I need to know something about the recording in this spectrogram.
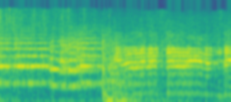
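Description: Band music with brass playing long held notes; about a second in a new chord comes in together with a low drum or bass hit.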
